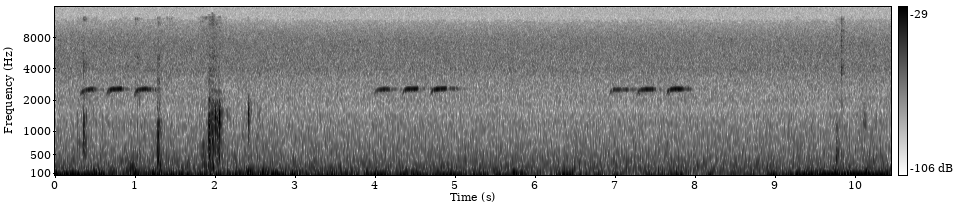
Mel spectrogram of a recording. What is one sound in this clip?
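Footsteps crunch on a dry dirt trail.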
